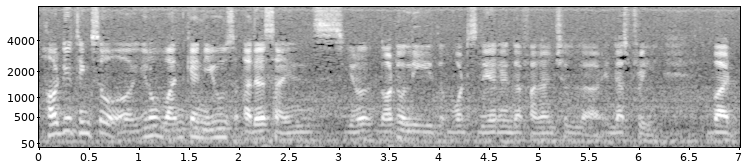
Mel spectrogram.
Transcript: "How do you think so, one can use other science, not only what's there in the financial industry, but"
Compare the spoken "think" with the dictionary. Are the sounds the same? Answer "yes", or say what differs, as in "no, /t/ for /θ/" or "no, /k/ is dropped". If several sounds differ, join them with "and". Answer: no, /t/ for /θ/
